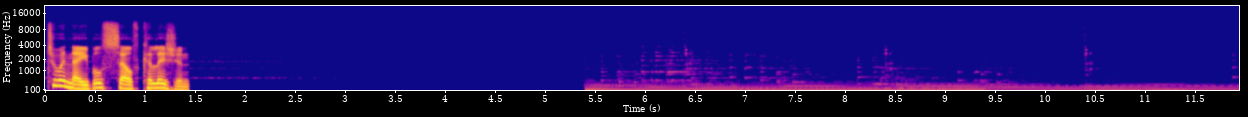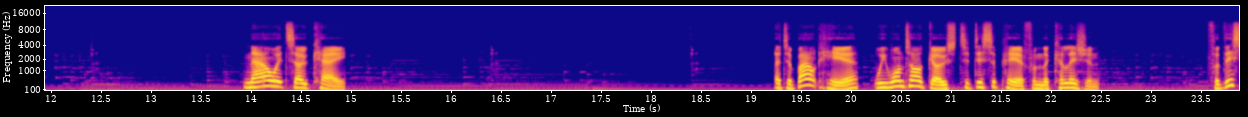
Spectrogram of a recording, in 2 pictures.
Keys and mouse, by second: 5.4 space, 6.5 space, 7.2-8.2 middle drag, 7.9 ctrl+s, 8.2 space, 8.3 middle click, 10.4 middle click, 12.0-13.0 middle drag, 13.7-14.9 middle drag, 15.7 space, 15.7-17.1 middle drag, 17.1-19.0 drag.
